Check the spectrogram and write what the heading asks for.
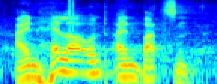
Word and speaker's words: Ein Heller und ein Batzen: Ein Heller und ein Batzen.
